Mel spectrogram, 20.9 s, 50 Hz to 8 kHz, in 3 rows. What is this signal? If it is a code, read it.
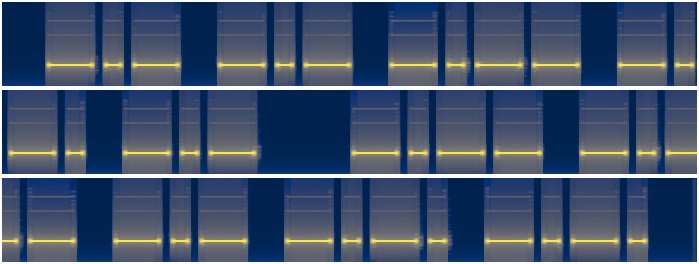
Morse code, heard as a keyed tone, about 8 wpm, 800 Hz. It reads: KKYCK YYKCC
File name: CW gyakorlas k c y 7 baud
